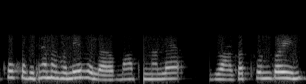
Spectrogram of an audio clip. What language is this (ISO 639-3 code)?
asm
